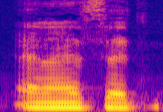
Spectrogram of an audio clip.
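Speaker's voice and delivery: ordinary talk, nothing marked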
